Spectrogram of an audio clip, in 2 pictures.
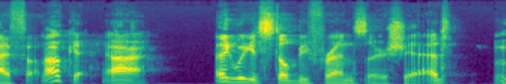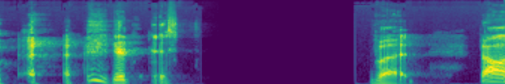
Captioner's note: laughing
